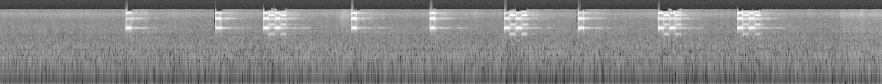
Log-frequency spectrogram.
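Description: Handheld AnyRead Bluetooth barcode scanner beeping as it reads barcodes: nine short high-pitched beeps, about one a second, some single and some in quick pairs, each marking a scan.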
